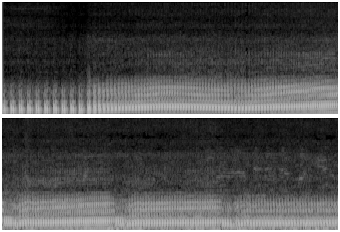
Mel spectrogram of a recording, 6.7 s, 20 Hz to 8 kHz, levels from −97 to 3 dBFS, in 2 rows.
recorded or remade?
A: recorded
